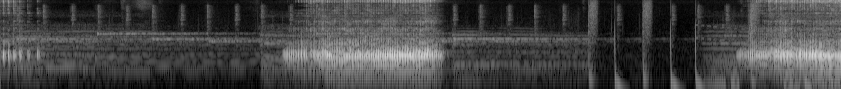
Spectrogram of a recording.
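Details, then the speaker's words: Adult man awaiting jaw surgery for sleep apnea, with an airway he describes as drinking-straw narrow, during a sleep hypopnea. His shoulders rise and head pulls down with breathing effort. Two loud, rough snores separated by snorts, ending with mouth breaths on waking. "so [music] in this video the snoring is pretty intense. Uh so if you want to turn the volume down, I'm not offended."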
